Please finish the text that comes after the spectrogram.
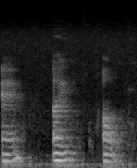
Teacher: इन तीनों के उच्चारण में मुख पूरा ना खुल के आधा खुलता है। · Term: अर्ध विवृत स्वर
